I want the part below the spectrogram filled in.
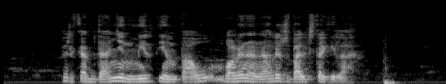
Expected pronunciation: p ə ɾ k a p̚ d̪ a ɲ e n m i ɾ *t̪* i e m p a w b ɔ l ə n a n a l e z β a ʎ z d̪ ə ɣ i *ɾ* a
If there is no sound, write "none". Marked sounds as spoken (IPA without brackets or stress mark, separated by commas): t̪, l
